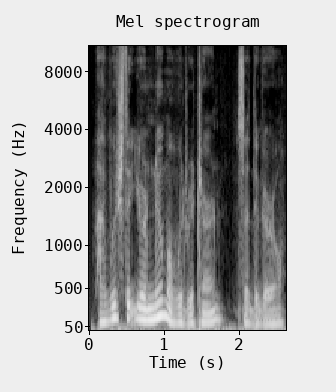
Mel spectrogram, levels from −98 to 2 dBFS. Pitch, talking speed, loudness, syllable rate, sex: 110 Hz, 230 wpm, -15 LUFS, 5.3 syllables/s, male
